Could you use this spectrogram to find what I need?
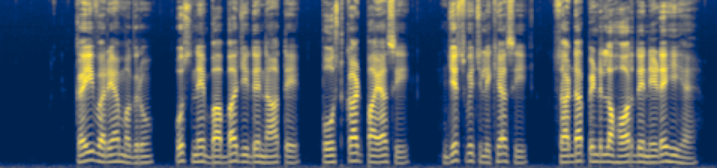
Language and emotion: Punjabi, neutral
